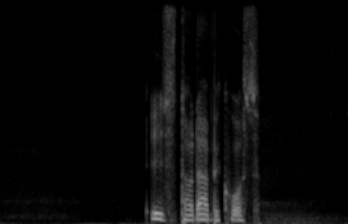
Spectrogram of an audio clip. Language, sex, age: Swedish, female, 55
